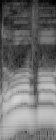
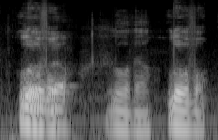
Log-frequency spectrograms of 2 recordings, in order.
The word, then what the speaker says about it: Louisville: I ended up going and doing my DTS, Discipleship Training School, in Louisville, Kentucky. And you got to say that right. It's Louisville. Don't pronounce half the word.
